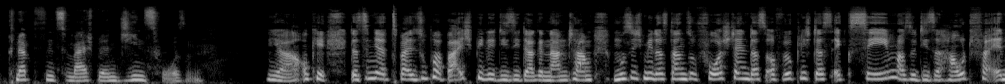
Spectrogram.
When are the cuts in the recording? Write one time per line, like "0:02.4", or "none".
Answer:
none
